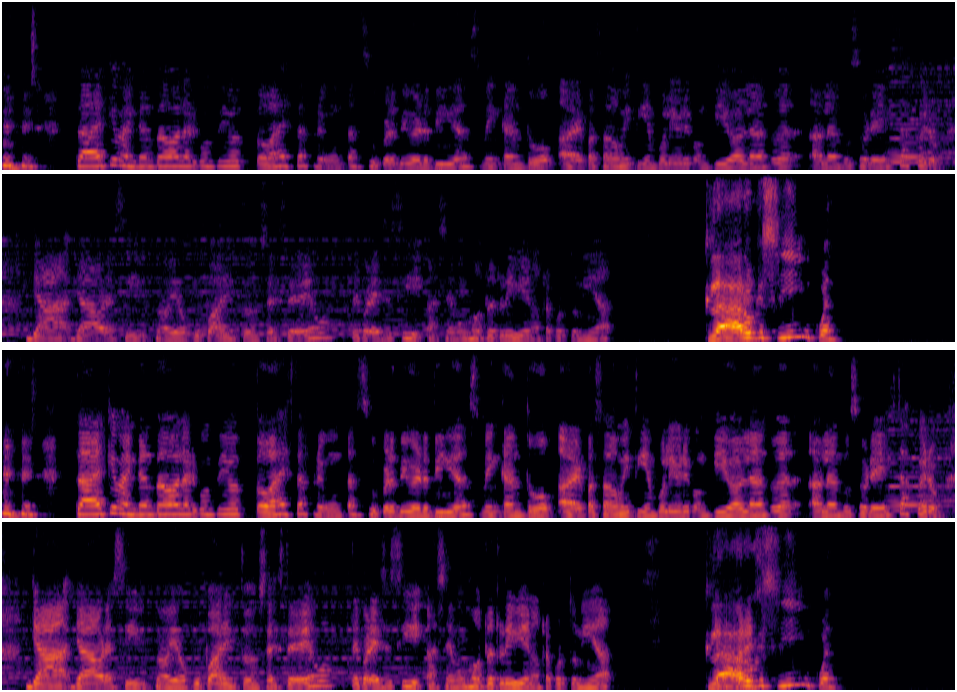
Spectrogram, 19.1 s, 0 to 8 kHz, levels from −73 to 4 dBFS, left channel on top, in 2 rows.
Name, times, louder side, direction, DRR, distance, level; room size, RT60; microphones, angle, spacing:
voice 1, 0.0-15.6 16.9-17.1, right 7 dB, 70° right, 0.4 m, -31 dB
Bowed string instrument, 8.8-14.5, right 1 dB, 25° right, 1.4 m, -47 dB
voice 2, 16.6-17.9, left 5 dB, 25° left, 0.4 m, -21 dB
4.5 x 2.8 x 3.4 m
head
